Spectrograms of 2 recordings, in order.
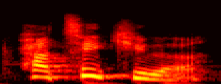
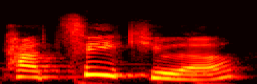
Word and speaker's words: particular: Particular. The answer here is option D, disrespectful. The word particular has the stress pattern on the second syllable, making it a word with the stress pattern particular.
